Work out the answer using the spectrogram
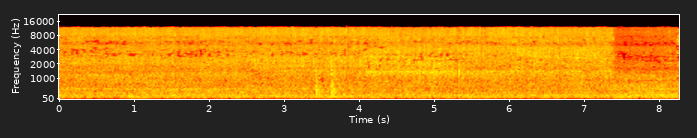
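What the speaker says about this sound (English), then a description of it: "I think now is the time when I can add this tomato puree." Tomato puree hits a pan of frying chicken curry cooked home style, giving a steady, loud hiss and sizzle that carries on without a break and drops slightly near the end.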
